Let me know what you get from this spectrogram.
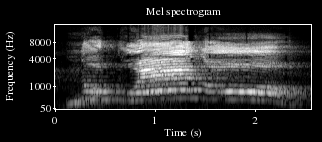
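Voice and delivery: very long, high, loud wail; hammed-up drawn-out howl; anguished refusal. Husband unable to forgive his wife, anguished.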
